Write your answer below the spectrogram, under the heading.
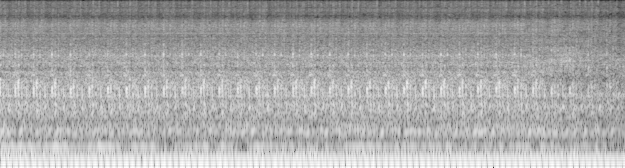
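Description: Steady idle with a crisp, regular metallic knock, close to three a second and perfectly even over the hum; a clear engine knock.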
